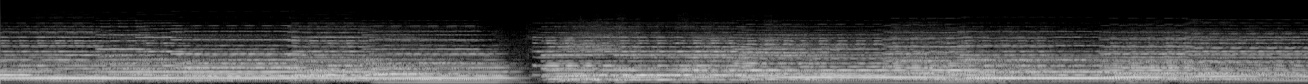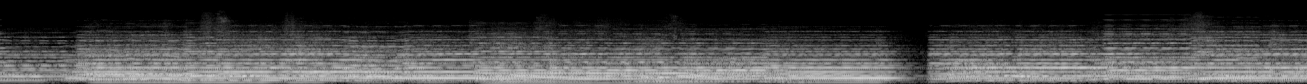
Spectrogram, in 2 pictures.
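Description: Church organ playing held chords, moving from chord to chord, with two brief breaks between phrases: about five seconds in and again about twenty-two seconds in.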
